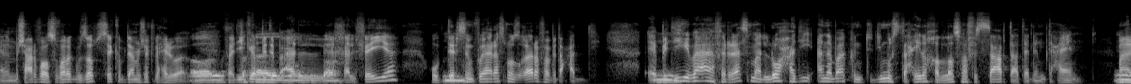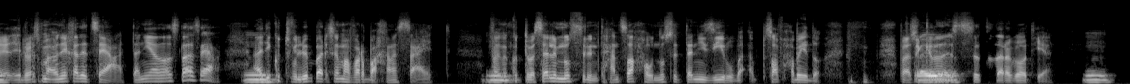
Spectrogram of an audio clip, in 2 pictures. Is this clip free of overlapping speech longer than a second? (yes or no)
no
